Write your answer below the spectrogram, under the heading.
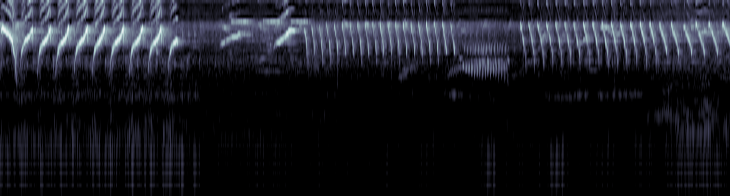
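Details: Young canary in the morning, singing as a prompt for young canaries. A run of falling whistled swoops leads into long, even, rapid mechanical-sounding trills with a brief break between them.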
